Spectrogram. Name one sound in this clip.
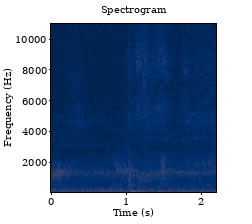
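A plastic card case is set down on a glass counter with a light tap.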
